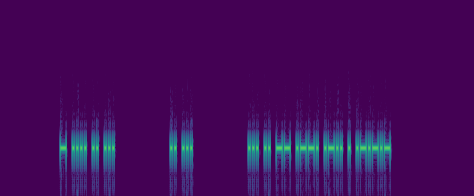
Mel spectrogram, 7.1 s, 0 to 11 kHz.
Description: Morse code, heard as a keyed tone, about 40 wpm, 700 Hz. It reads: THIS IS SIMPLE.
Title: 4x Word-Spacing - Sentences from Top 400 Words - 40wpm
